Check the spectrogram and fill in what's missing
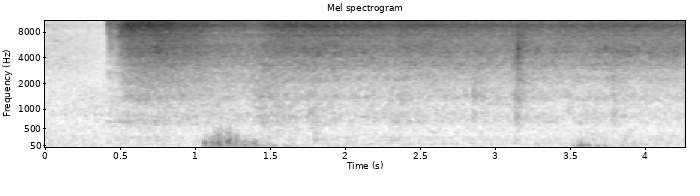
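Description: Chopped onions drop into hot frying butter and a loud, steady sizzle erupts and keeps going, with a couple of soft thumps from the pan along the way.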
